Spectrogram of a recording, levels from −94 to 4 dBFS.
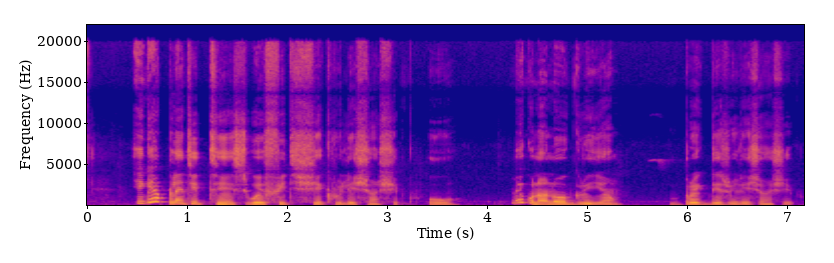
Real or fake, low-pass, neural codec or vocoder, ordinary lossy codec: real; none; none; none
